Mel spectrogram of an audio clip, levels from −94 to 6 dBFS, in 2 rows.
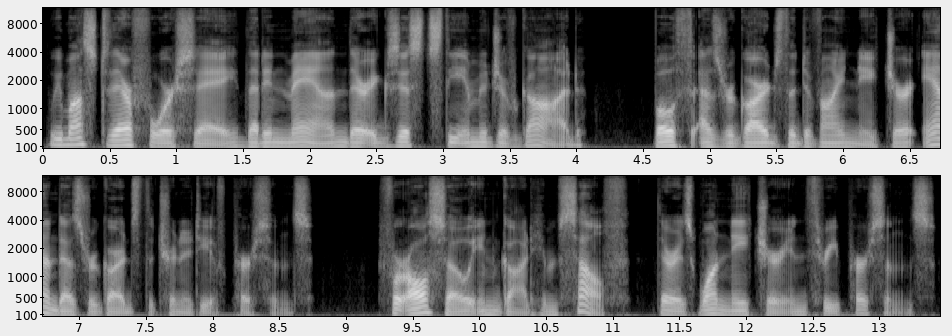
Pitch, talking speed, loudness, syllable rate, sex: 95 Hz, 170 wpm, -21 LUFS, 5.0 syllables/s, male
